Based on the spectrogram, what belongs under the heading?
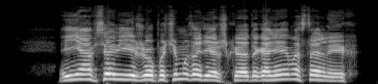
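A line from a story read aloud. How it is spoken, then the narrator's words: Hysterical yell. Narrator (Russian): заорал прилизанным истеричным голосом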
